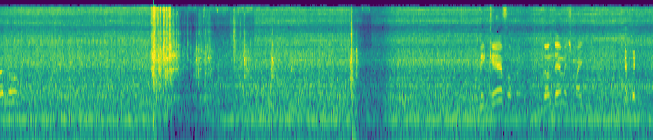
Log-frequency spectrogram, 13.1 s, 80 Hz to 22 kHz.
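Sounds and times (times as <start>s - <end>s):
diesel engine running: 0.0s - 13.0s
loud sharp metal clunk: 3.0s - 5.6s, 6.9s - 7.4s.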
